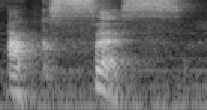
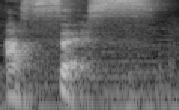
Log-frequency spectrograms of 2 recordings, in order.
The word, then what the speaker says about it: access: So you have, even though it's spelled as A-C-C, how to pronounce that is ac. So it's access, not assess.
